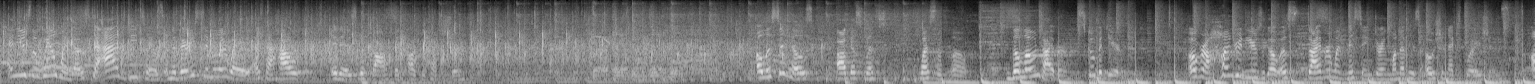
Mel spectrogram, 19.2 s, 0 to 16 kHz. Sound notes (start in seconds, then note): 5.9 crowd applauding; 7.4 buoyant music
